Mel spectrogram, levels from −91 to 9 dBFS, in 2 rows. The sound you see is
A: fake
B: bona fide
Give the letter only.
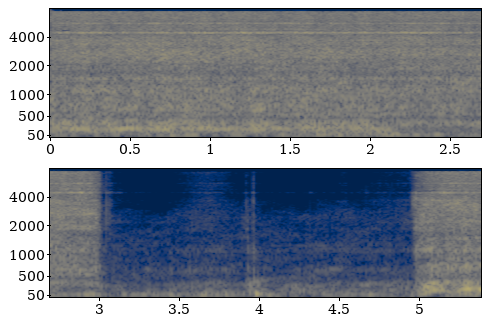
A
